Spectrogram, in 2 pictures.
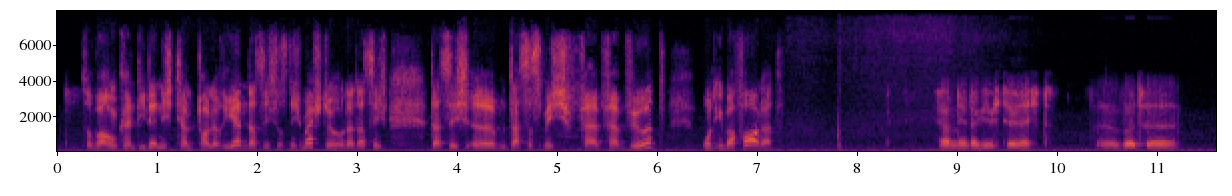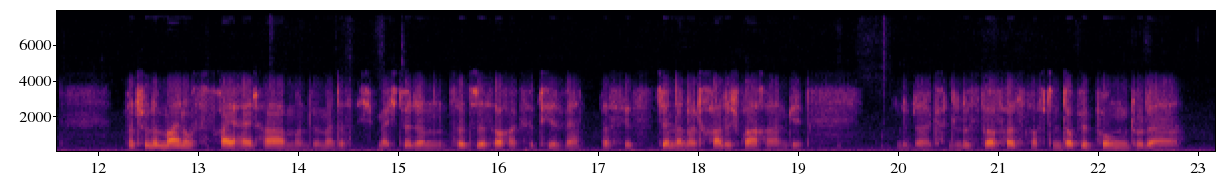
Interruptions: none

